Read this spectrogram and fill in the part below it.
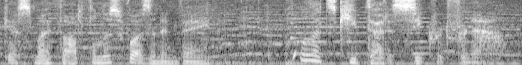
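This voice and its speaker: An actor voicing a suave, teasing young male knight in a fantasy video game, smooth and playfully eloquent. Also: lowish voice, very animated, normal speed. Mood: pleased, teasing. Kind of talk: polished video game character acting. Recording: game dialogue over background music.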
